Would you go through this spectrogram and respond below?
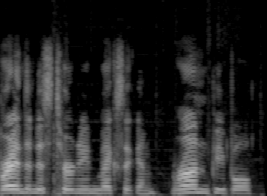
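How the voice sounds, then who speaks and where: A woman from Ohio co-hosting a casual podcast, animated and swearing a lot. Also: mid-range voice, moderate pace, clean tone, dry recording, faint music behind. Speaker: podcast co-host. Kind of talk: casual chat. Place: home streaming setup.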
